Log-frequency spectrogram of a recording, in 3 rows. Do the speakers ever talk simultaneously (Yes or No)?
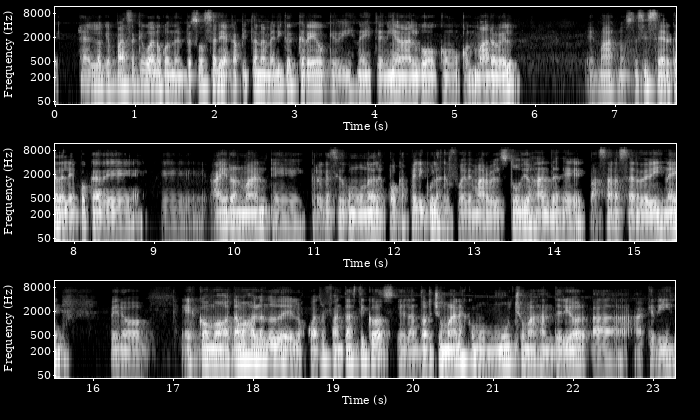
No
